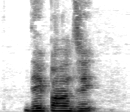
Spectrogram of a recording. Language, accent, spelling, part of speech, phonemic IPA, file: French, Canada, dépendis, verb, /de.pɑ̃.di/, LL-Q150 (fra)-dépendis.wav
- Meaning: first/second-person singular past historic of dépendre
